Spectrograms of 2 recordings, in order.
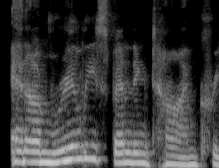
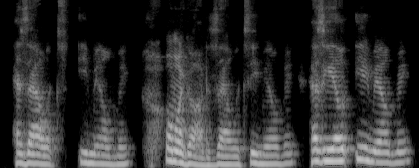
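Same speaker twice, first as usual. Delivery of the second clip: quicker and quicker, wound up over the missing email; anxious checking; much faster than usual. Retold or imitated. A woman checking her phone for an email, growing frantic and rushed.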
